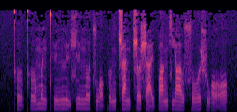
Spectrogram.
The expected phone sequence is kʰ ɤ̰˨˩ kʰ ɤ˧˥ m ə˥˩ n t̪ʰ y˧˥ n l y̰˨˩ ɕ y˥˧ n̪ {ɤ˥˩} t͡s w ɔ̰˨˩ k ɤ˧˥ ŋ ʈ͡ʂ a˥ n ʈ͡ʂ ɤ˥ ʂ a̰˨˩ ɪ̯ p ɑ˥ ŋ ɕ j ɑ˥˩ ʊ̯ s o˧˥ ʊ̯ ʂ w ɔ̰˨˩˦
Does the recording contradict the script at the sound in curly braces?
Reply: no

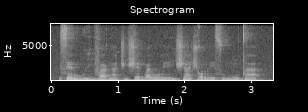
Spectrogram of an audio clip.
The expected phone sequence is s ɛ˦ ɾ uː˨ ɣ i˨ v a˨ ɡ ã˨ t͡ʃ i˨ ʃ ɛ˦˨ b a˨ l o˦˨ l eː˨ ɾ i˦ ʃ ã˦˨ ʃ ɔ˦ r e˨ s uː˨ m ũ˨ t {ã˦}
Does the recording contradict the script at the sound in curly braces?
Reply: no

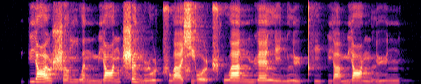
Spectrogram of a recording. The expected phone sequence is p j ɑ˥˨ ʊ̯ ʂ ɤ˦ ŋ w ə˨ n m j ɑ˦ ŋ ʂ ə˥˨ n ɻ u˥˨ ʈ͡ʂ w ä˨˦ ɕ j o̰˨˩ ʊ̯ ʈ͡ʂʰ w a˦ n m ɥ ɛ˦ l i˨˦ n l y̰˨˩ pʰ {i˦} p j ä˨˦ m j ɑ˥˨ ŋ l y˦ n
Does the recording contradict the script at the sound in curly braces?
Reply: yes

